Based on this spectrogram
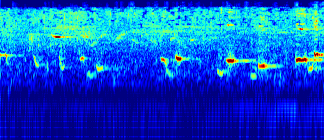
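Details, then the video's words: Straw-headed bulbul (cucak rowo) in a masteran training recording for songbird hobbyists, in the long-trill ropel panjang style: scattered clear whistled notes, some slurred upward or downward, growing louder and more frequent toward the end over a quiet background. "MASTERAN cucak rowo Berkelas||ROPEL PANJANG"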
